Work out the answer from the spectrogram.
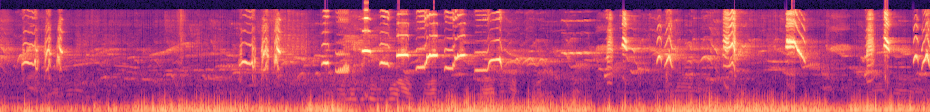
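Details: Oriental magpie-robin in full varied song ("isian"), used as a lure to make other magpie-robins answer; whistled notes, rising and falling slurs, and sharp high chips over constant loud low rumbling noise.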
